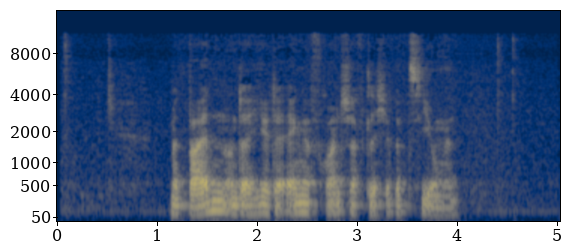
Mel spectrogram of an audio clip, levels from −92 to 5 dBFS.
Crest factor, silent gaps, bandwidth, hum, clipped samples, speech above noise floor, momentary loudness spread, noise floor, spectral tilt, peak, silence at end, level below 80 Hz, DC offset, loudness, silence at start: 22 dB; none; 11.5 kHz; none; under 0.1%; 33 dB; 11 LU; -61 dBFS; -5 dB/octave; -10 dBFS; 1 s; -62 dBFS; under 0.1%; -29 LUFS; 0.05 s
